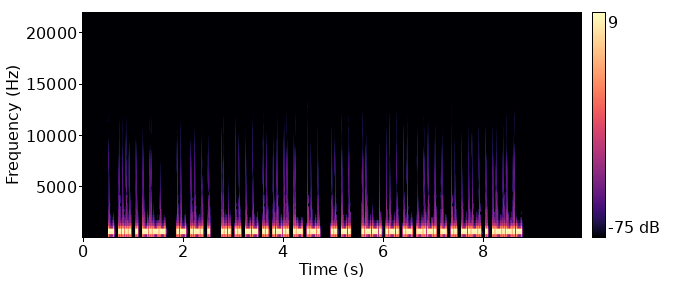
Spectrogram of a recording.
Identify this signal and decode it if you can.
Morse code, heard as a keyed tone, about 36 wpm, 700 Hz. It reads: THEY ARE SIMILAR IN PRACTICE.
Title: Sentences from Top 1000 Words - Review Part 5 - 35wpm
